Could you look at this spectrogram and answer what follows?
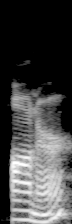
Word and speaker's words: honor: going to see that even though this starts with the letter h it doesn't have the sound it doesn't have any h sound it starts with the vowel ah ah nur and it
